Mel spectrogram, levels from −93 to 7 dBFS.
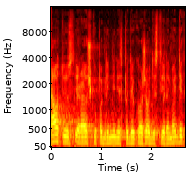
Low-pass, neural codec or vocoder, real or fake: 14.4 kHz; vocoder, 44.1 kHz, 128 mel bands every 512 samples, BigVGAN v2; fake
